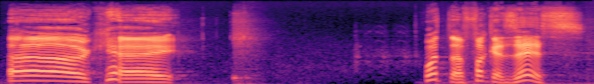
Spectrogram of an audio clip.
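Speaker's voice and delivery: high, loud disbelieving shout; incredulous outburst. Real, not acted. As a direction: yell in outraged disbelief. Finds car blocked.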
